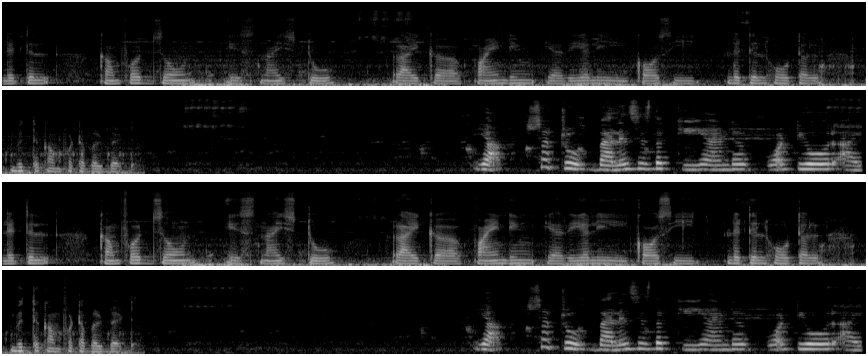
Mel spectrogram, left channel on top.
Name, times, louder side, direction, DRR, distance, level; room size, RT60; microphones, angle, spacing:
voice 1, 0.0-3.5 3.8-10.0, right 2 dB, 40° right, 0.8 m, -33 dB
Rattle, 1.6-10.1, left 1 dB, 90° left, 2.0 m, -37 dB
voice 2, 13.3-17.2, left 2 dB, 30° left, 1.7 m, -27 dB
head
